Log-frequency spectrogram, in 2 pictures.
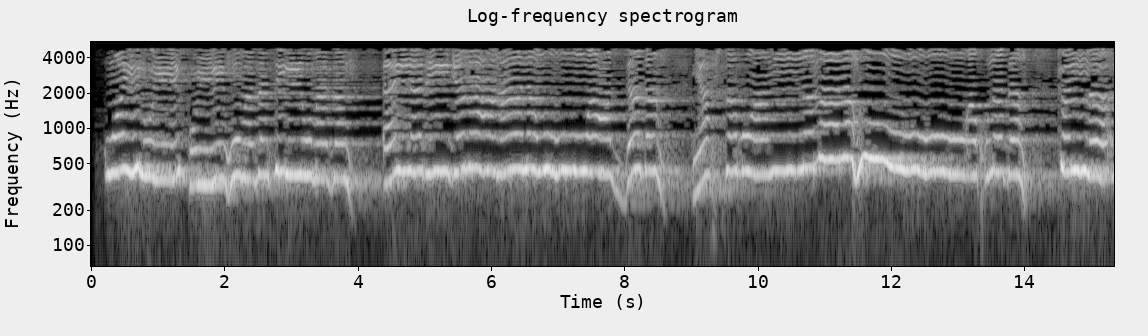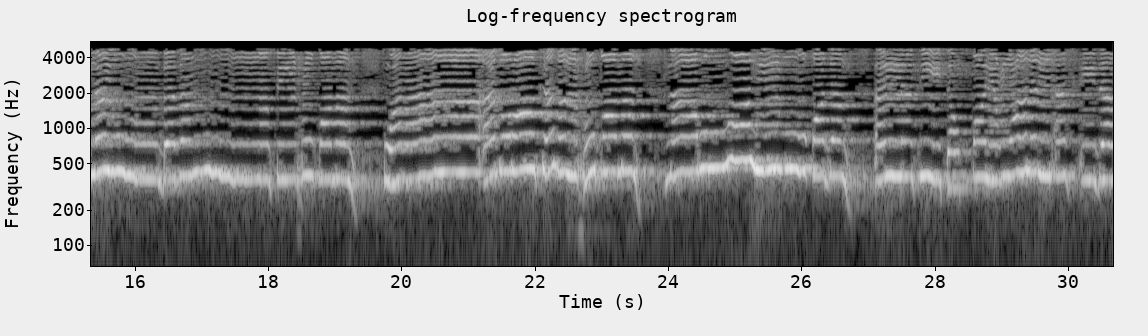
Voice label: ترتیل سوره همزه; محمد البراک

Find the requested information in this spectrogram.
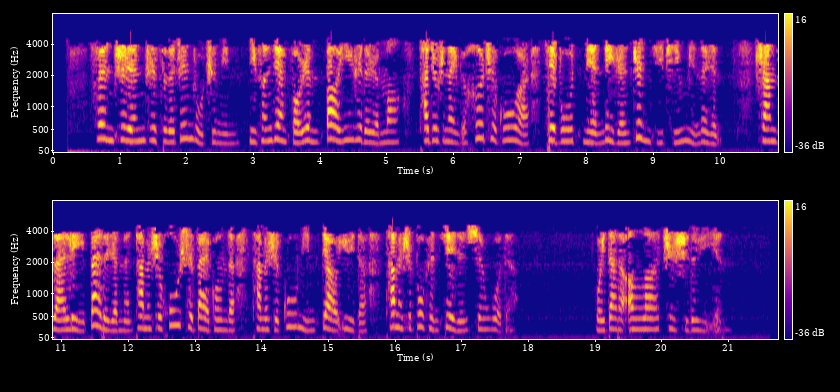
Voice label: ترجمه گویای قرآن کریم به زبان چینی; سوره ماعون

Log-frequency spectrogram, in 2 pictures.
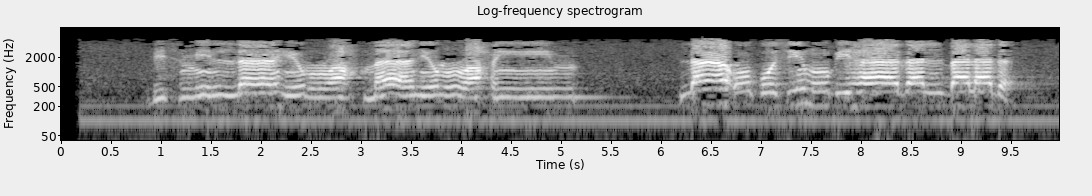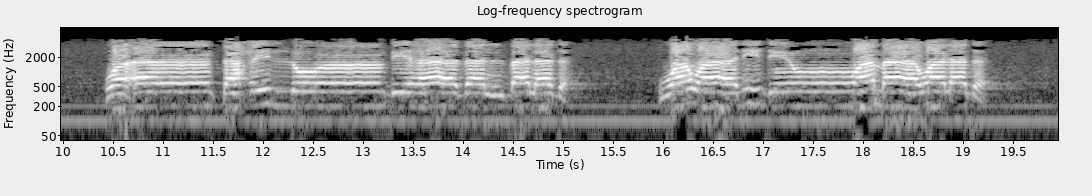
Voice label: ترتیل قرآن کریم سوره بلد; محمود شحات انور

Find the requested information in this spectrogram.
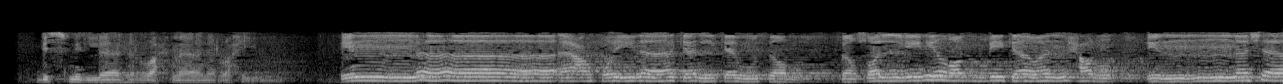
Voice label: ترتیل قاری سودانی; سوره کوثر

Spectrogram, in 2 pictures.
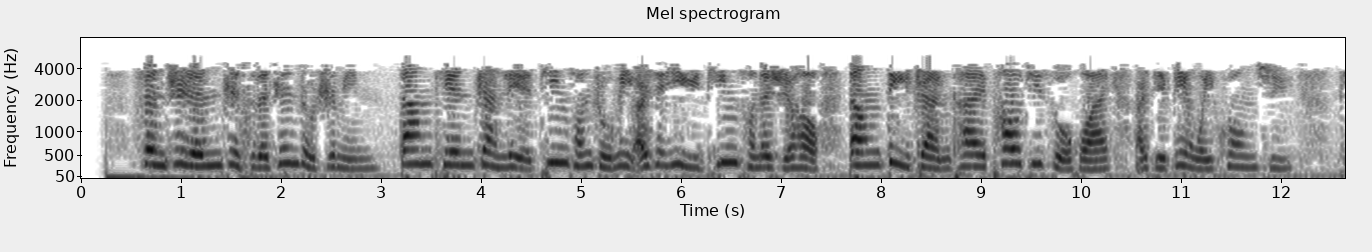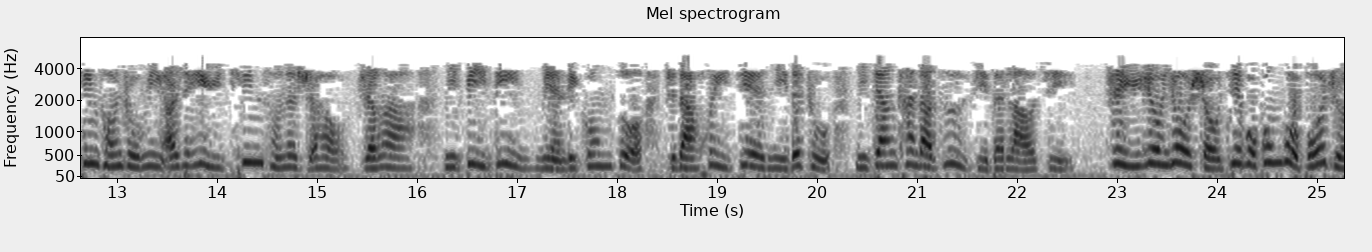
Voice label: ترجمه گویای قرآن کریم به زبان چینی; سوره انشقاق

